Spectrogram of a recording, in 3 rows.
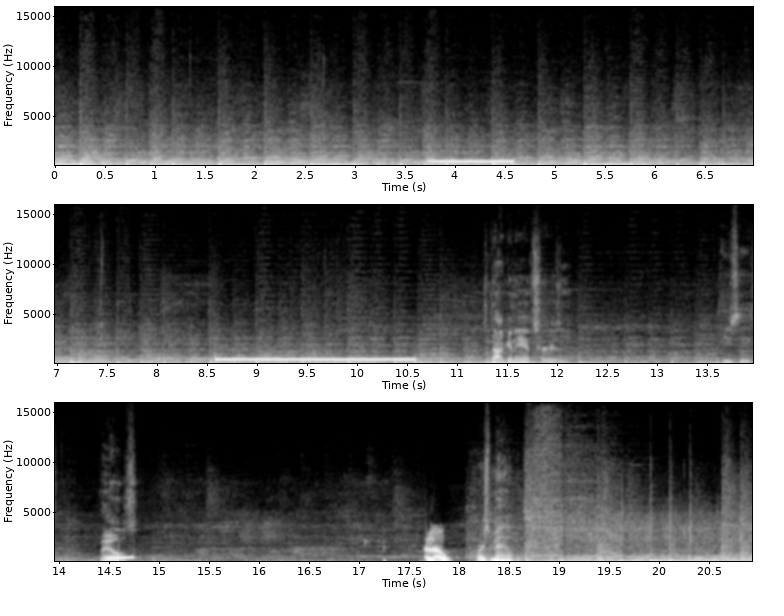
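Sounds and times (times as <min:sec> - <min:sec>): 
music: 0:00.0 - 0:20.9
telephone tones from a call being dialed: 0:03.7 - 0:04.6, 0:08.6 - 0:10.6
speech: 0:11.4 - 0:12.2, 0:13.7 - 0:14.8, 0:17.7 - 0:18.9.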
